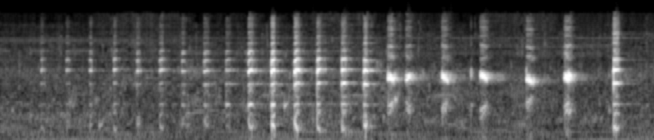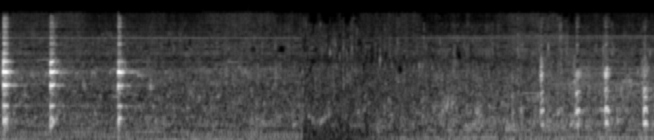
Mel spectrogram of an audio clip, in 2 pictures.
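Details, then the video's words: Purple gallinule uttering a fast train of dry, ticking nasal clucks that build in loudness, then shift into slower, higher yelping notes before stopping, followed by a few soft clicks after a pause. "Som limpo do canto🎵 do Frango d’água azul"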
